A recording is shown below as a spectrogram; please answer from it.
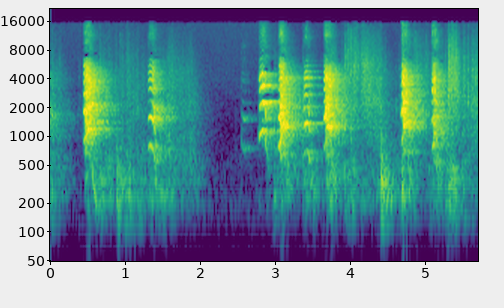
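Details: A Maltipoo puppy named Kramer barks loudly indoors at a milk jug he is playing with and does not like. Harsh, high barks come in two separate barks, then a dense run of about five.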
